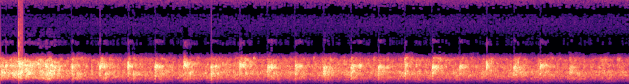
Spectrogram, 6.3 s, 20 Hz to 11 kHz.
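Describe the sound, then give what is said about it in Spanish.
Steady applause from an audience for the IPETIM students who staged the act for Brinkmann's 130th anniversary, a dense wash of many hands clapping at a lively, even pace, sustained at a fairly constant level for several seconds with no talking over it. “Creo que fue muy emocionante y le creo que se merece un fuerte aplauso porque fue un trabajo espectacular, ¿no?”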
